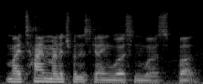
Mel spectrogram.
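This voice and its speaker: A man's voice: fairly low pitch, quick pace. Eager, stumbling male streamer. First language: Cantonese. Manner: eager and nerdy, often stumbling and restarting words. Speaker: streamer and language learner. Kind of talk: casual live-stream chat.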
